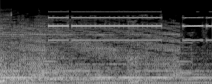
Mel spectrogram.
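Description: A high electronic beep tone held for about a second, then starting again after a short gap near the end, over a steady low music drone: a computer targeting-display sound effect.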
